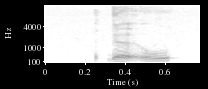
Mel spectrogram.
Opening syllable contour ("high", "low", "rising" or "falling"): rising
